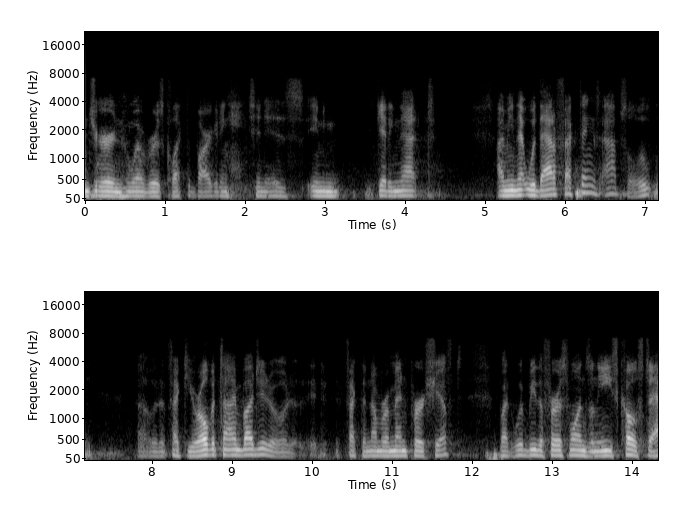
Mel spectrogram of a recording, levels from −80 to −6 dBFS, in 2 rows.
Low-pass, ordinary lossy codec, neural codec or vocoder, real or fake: 7.2 kHz; Opus, 16 kbps; codec, 24 kHz, 0.9 kbps, DualCodec; fake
